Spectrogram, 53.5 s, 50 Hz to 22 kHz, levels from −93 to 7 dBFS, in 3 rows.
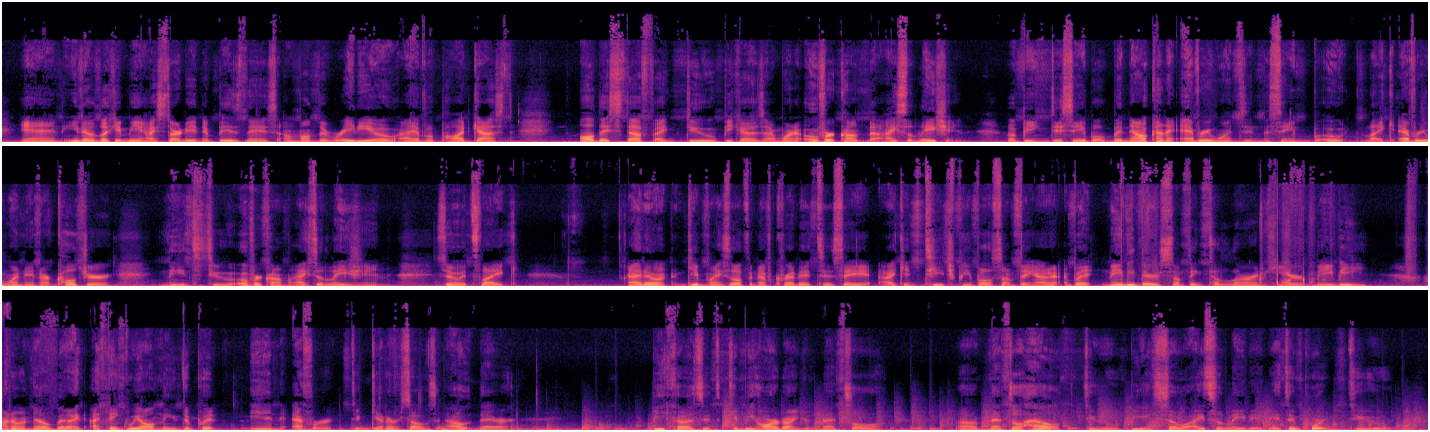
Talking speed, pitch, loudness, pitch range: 130 wpm, 105 Hz, -21 LUFS, 100-115 Hz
